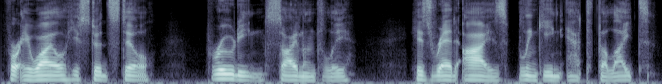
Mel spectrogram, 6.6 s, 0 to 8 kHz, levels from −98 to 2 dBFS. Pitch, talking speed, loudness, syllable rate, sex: 100 Hz, 135 wpm, -21 LUFS, 3.8 syllables/s, male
